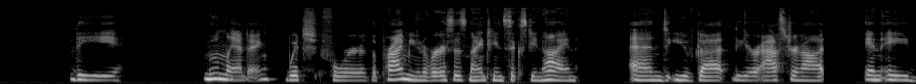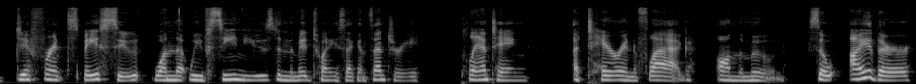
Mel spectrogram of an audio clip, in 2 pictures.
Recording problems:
none

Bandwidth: 14.5 kHz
